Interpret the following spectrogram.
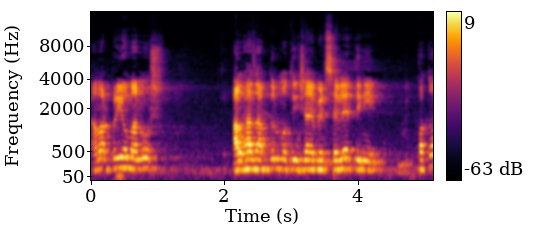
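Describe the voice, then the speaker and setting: Casting: Bangladeshi male preacher, high-pitched and piercing, running a donation appeal with repeated urging and blessings, echoey PA. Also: flat delivery, moderate pace, pushed and bright. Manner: urging, repetitive calls to the crowd. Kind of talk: live religious fundraising appeal, calling out donations with short blessings. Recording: echoing public-address sound.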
